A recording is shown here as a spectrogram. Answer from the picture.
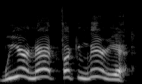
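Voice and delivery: high, loud scolding; exasperated. Real, not acted. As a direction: let the frustration climb.

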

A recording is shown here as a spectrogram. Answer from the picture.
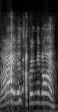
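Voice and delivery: imitating an eager friend, high; hammed-up eagerness to get going; mock eager. Friends eager to share their application, mock excitement. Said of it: "all three of us are sitting on our application going".

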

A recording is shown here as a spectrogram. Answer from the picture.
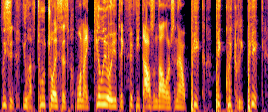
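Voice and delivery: hammed-up Russian gangster accent pressing for a choice. Prankster threatening hired diggers, in a loud mock Russian accent. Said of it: "talking in, like, a very Russian accent".

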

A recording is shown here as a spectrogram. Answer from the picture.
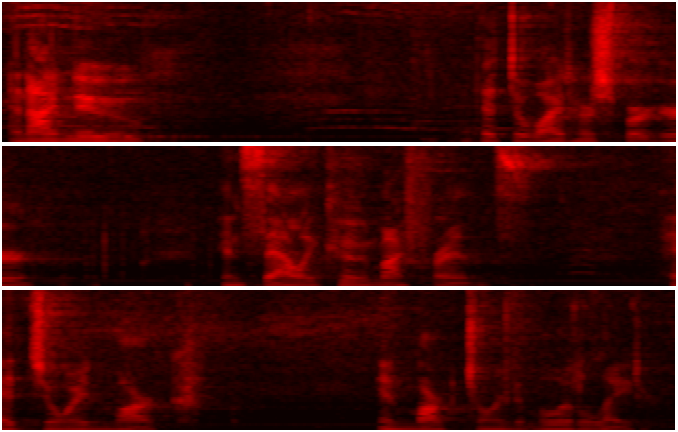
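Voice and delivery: hushed, low, halting telling; somber. Real, not acted. Speaker recounting the sight of lost friends, somber and hushed. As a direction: tell it softly with long, heavy pauses.

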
